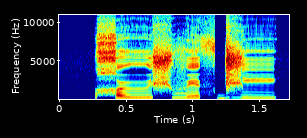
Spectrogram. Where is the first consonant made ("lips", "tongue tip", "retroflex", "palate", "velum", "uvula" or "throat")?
uvula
